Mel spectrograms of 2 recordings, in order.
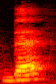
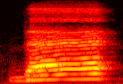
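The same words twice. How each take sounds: First: The vowel is held for one short beat. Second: The vowel is held for two beats. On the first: "comme on a vu dans la leçon précédente" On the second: "d'allonger euh, le temps"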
